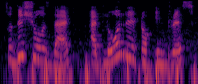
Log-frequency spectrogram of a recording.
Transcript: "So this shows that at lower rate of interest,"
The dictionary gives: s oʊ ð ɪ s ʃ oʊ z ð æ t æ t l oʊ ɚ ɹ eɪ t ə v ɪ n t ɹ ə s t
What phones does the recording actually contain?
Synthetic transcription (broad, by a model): s oʊ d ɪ s ʃ oʊ z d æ t æ t l oʊ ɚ ɹ eɪ t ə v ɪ n t ɹ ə s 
